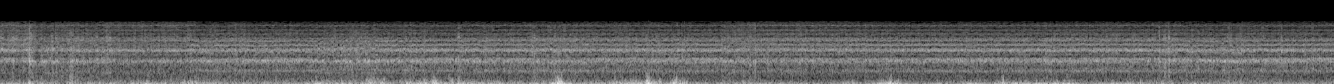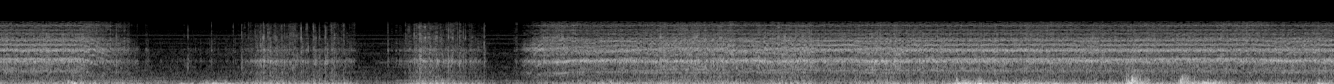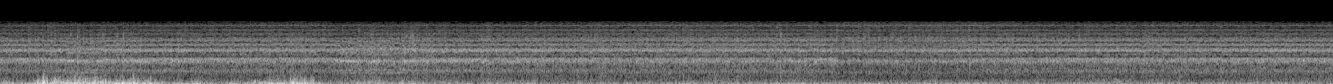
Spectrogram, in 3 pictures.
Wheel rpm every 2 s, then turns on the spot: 160, 160, 160, 160, 160, 160, 160, 40, 20, 80, 160, 160, 160, 160, 160, 160, 160, 160, 160, 160.
16-18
